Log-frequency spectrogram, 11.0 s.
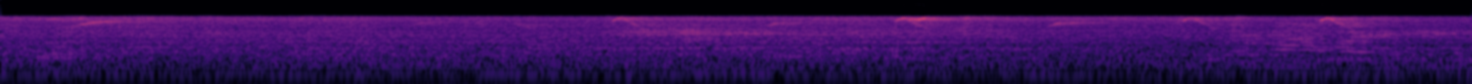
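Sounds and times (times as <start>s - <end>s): background hiss: 0.0s - 11.0s
birds whistling calls: 0.5s - 1.1s, 4.6s - 5.0s, 6.7s - 7.2s, 7.8s - 9.2s.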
